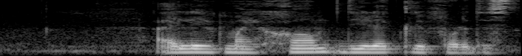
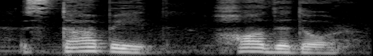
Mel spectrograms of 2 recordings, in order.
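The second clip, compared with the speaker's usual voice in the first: loud yell to hold the train; retold yell; 2 semitones higher, 6 dB louder than usual. Stranger yelling at the train to hold the door, loud. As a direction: shout it across the platform. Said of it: "Someone yells".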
